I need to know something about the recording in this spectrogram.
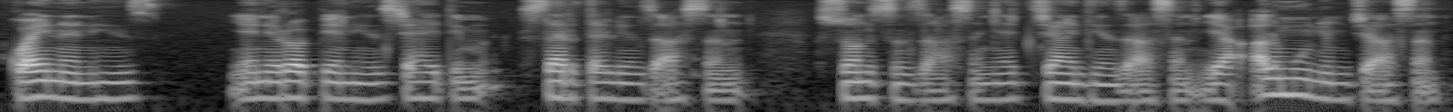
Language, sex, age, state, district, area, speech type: Kashmiri, male, 45-60, Jammu and Kashmir, Ganderbal, urban, spontaneous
